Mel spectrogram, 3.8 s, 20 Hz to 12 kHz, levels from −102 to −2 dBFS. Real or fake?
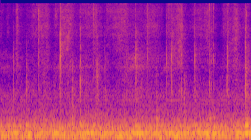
real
